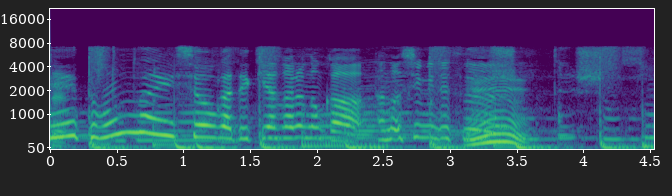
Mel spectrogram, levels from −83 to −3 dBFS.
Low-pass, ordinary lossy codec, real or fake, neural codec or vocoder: 7.2 kHz; none; real; none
